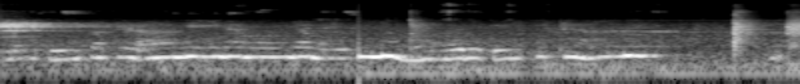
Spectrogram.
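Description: A woman chants softly nearby.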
